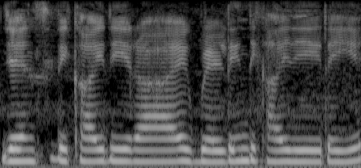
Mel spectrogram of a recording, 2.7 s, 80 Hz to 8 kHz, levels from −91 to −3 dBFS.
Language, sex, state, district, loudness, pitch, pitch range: Hindi, female, Bihar, Araria, -34 LUFS, 205 Hz, 200-210 Hz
